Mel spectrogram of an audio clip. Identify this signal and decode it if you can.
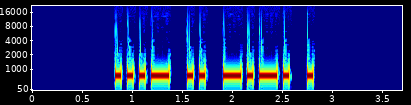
Morse code, heard as a keyed tone, about 20 wpm, 700 Hz. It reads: VICE
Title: Easy Words with Hints - 20wpm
